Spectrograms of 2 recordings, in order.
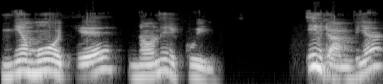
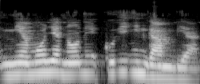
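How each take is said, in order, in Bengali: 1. qui-এর ঠিক পরেই একটি বিরতি আছে। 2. qui-এর পরে কোনো বিরতি ছাড়াই বাক্যটি চলতে থাকে। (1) "কুই এর পরে স্টপ হবে।" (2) "না"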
